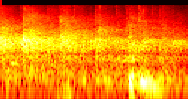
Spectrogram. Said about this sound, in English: Hey, you guys, real quick, I want y'all to give yourselves a huge round of applause because we've got a crowd here on Father's Day. Y'all give yourselves a big round of applause.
